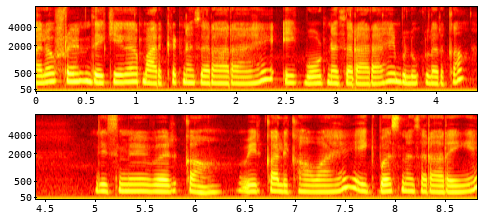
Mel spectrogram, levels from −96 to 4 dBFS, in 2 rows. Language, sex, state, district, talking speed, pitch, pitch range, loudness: Hindi, female, Punjab, Pathankot, 195 wpm, 200 Hz, 195-220 Hz, -18 LUFS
